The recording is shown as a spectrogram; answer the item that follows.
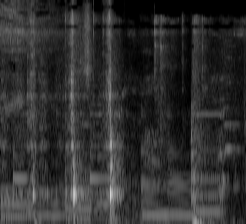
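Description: A chef's knife chopping julienned carrots on a wooden cutting board: a few sharp knife strikes against the board, the loudest two about three-quarters of a second and a second in, over background music.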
